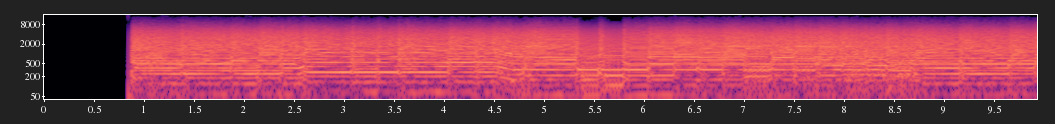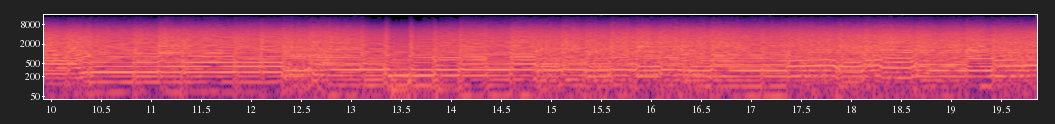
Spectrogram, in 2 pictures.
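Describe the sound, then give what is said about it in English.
A heavily distorted electric guitar played through a Sense Amp Classic amp simulator used as a distortion box, loud sustained chords and riffs continuously for about twenty seconds, with a thick, saturated, fuzzy tone and no voices. “It's technically an amp simulator with tons of knobs and switches, but … used it mainly as a distortion box, both live and in the studio.”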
